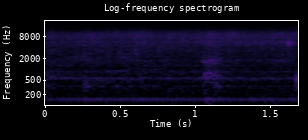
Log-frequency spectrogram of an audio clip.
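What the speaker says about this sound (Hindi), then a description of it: "अब मैं इसमें डालूँगी ऑयल" Stuffed bitter gourds sizzle steadily in a pot as cooking oil is poured over them, giving a close, continuous frying hiss with small crackles and a faint steady hum underneath.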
